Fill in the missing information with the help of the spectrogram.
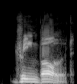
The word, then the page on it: dreamboat: American English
